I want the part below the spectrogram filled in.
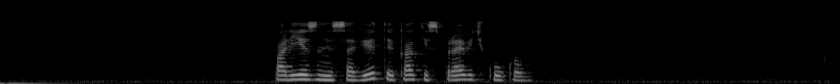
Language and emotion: Russian, neutral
